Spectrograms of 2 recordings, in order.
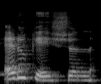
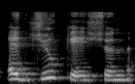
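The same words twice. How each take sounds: First: American "education" with a d sound, "ed-u-cation"; American pronunciation. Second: British "education" with a j sound, "ej-u-cation"; British pronunciation. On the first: Teacher showing how Americans say it, American "education". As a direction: say "education" with a plain d, no j. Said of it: "Americans say education". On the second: Teacher showing the school-learned way, British "education". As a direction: say "education" with a j in place of d. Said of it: "we say words like education". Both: Shown as a demonstration.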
